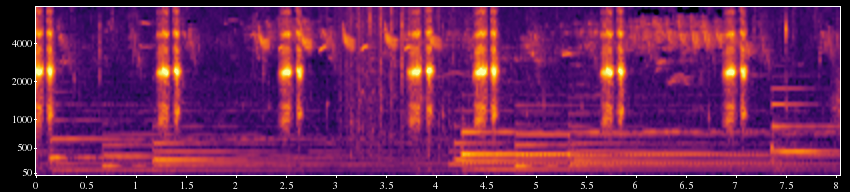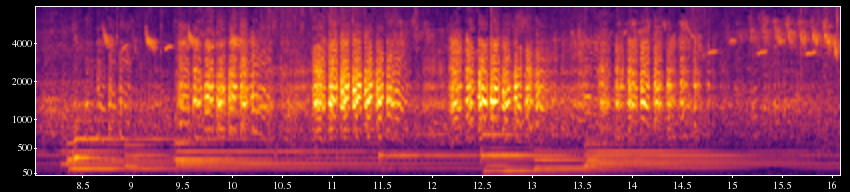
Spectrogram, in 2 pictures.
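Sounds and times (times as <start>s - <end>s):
frog croaking: 0.0s - 1.6s, 2.3s - 2.9s, 3.7s - 4.8s, 5.6s - 6.0s, 6.7s - 7.2s, 8.0s - 16.0s.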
